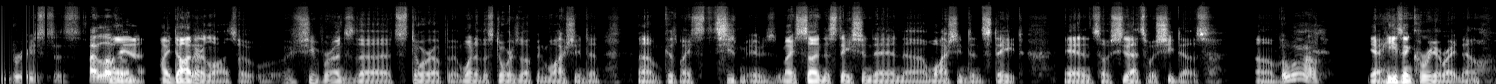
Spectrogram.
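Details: Adult man speaking; typical speech.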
